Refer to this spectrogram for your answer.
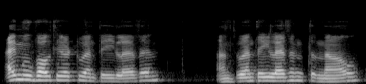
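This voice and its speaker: A fairly high-voiced man from Guyana talks as a guest in a relaxed business chat. He tells little stories in a chatty way, filling his talk with "like" and "right?". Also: fairly quick, clean tone. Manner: chatty storyteller, often adds "like" and "right?". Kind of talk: casual interview chat. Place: Edmonton, Canada.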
